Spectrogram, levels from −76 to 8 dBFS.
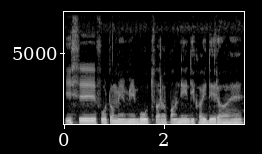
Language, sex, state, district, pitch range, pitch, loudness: Hindi, male, Haryana, Charkhi Dadri, 120-125 Hz, 120 Hz, -14 LUFS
